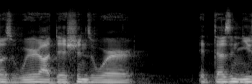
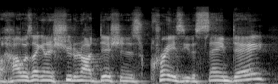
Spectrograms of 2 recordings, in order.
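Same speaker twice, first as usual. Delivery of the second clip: imitating upset James; 7 semitones higher, 4 dB louder than usual. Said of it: "he was just like".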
